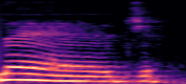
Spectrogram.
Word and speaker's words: ledge: The letters D, G, E together also make the J sound, such as in the word badge and ledge. Did you hear the J sound?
